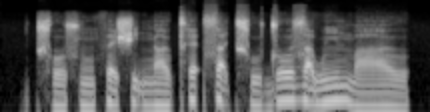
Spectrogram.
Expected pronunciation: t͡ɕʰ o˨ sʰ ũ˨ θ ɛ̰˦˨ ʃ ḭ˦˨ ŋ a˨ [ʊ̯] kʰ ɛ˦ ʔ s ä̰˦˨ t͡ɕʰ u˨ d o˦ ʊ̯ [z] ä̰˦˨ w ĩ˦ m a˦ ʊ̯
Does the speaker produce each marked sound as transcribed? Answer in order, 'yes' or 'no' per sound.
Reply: yes, yes

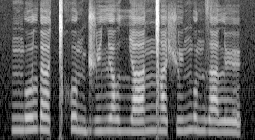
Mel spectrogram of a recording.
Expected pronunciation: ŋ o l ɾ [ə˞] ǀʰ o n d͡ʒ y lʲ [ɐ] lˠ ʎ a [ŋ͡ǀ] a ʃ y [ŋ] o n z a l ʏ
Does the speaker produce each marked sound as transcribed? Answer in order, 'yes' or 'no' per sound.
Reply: no, no, yes, yes

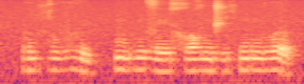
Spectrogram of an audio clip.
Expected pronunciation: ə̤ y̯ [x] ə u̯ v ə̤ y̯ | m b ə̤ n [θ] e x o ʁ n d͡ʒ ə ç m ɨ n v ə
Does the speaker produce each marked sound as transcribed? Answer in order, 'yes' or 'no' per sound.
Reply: no, no

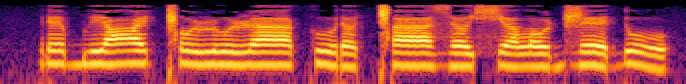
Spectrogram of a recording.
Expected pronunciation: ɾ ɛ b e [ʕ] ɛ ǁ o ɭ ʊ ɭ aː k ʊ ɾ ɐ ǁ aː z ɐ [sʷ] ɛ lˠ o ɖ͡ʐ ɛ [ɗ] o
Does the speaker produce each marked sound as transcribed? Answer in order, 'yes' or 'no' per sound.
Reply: yes, no, yes

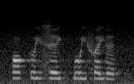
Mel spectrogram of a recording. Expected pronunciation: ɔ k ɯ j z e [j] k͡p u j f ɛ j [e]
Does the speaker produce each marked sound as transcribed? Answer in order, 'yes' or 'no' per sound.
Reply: yes, yes

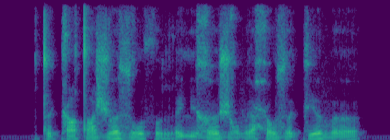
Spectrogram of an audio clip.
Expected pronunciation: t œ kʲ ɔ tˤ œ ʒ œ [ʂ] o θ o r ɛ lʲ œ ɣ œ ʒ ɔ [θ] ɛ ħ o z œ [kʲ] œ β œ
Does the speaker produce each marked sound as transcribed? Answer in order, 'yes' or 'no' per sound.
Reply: no, no, yes

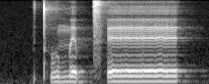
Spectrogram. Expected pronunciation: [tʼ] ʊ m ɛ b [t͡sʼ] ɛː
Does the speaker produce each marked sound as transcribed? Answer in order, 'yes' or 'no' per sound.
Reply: yes, yes

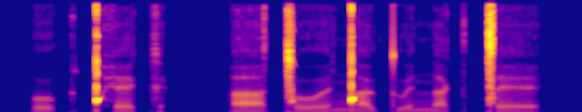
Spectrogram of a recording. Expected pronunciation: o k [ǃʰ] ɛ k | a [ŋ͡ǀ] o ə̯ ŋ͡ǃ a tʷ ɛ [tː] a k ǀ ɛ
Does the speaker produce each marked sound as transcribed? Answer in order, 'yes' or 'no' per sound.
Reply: yes, no, no

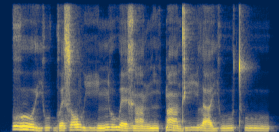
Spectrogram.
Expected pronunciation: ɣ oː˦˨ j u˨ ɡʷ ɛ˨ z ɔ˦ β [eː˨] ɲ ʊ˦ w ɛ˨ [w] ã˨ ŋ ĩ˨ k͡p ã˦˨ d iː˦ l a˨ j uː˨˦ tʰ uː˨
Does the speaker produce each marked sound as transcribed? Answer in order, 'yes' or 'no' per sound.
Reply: no, no

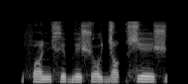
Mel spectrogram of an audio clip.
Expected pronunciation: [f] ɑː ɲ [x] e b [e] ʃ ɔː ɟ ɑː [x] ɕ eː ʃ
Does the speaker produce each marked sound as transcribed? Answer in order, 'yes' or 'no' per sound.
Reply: yes, yes, yes, no

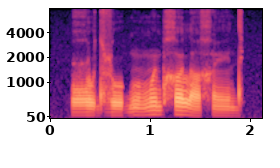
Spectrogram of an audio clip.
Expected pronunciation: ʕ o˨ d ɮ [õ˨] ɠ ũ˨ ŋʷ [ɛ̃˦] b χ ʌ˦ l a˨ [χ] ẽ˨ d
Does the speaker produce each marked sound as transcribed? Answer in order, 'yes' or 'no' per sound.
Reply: no, no, yes

